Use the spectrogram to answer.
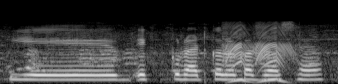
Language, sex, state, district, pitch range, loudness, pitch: Hindi, female, Assam, Sonitpur, 215-230 Hz, -15 LUFS, 220 Hz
